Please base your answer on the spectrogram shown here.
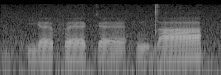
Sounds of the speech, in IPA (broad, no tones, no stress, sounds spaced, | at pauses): j ɛ f ɛ k ɛ | n d a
